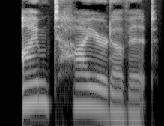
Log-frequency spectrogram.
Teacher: with of sounding almost like uhv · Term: weak forms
